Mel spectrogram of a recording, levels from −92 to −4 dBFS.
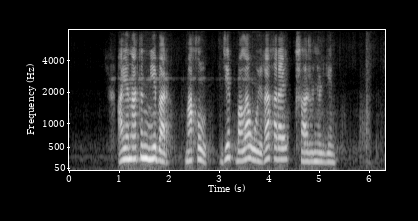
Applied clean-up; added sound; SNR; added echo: neural separator model SepFormer DNS4.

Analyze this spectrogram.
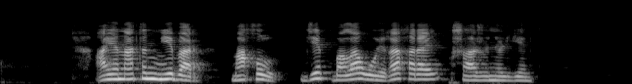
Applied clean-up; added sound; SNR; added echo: none; none; none; none.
